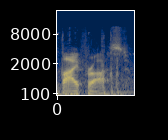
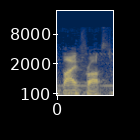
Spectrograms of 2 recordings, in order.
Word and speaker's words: Bifrost: buy for uh the bifrost which as i understand it is pronounced like beef host but i am not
